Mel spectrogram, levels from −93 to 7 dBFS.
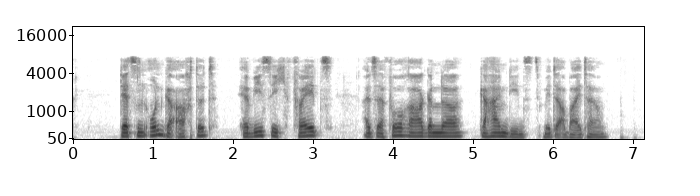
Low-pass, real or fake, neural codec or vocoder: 7.2 kHz; real; none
